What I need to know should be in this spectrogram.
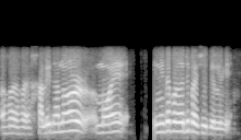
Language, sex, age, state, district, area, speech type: Assamese, male, 18-30, Assam, Dhemaji, rural, conversation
